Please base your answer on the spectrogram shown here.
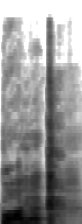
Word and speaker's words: Bayek: To be fair, when I first heard his name, I couldn't pronounce it. I sounded like a Yorkshireman, like Bayek. It didn't sound right. But it's easy. Like when you get to know how to pronounce it, it's much easier than other characters that have appeared.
